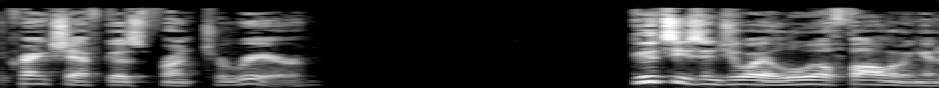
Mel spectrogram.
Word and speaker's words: Guzzi: Grand Prix racing today Gucci pronounce it like pizza is best known for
